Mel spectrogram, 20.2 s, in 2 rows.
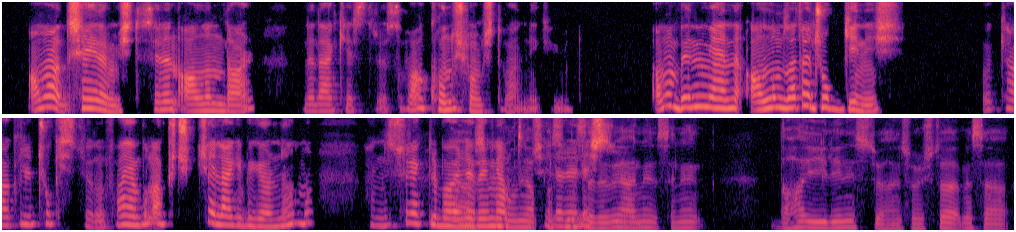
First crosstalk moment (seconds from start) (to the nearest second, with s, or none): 15 s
